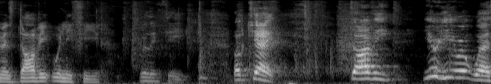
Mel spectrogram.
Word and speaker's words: Dawie Olivier: My name is Dawie Olivier.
